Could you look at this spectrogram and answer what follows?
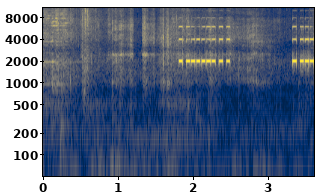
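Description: Metal detector searching an abandoned outback sports ground gives steady, loud tonal beeps in quick pulsed bursts, with softer scratchy handling noise between them.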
